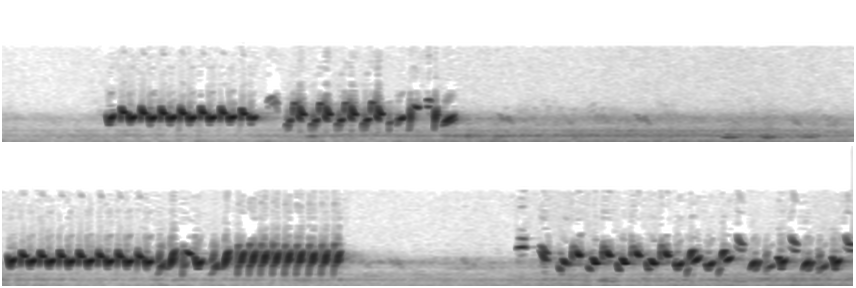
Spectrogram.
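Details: Wild European goldfinch repeating quick high trilled phrases mixed with buzzy, tinkling twitters, three bursts over the recording with faint low background hum between them.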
